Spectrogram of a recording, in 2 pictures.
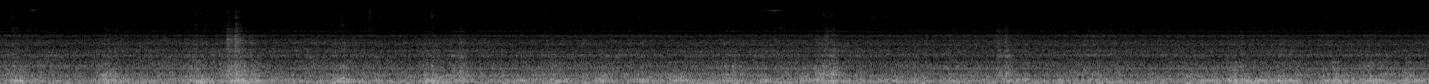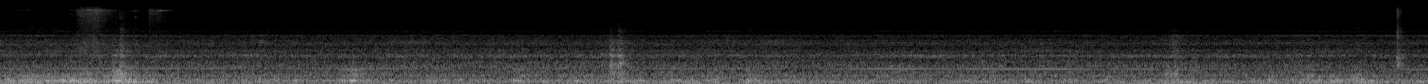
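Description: Steady running noise of a Kintetsu 22000 series ACE limited express at speed, heard from inside the car, with a dense low rumble and a few faint steady tones. Sharp knocks come every several seconds, as wheels pass over rail joints, and the noise eases a little past the middle.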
